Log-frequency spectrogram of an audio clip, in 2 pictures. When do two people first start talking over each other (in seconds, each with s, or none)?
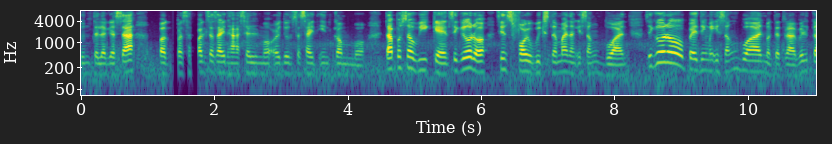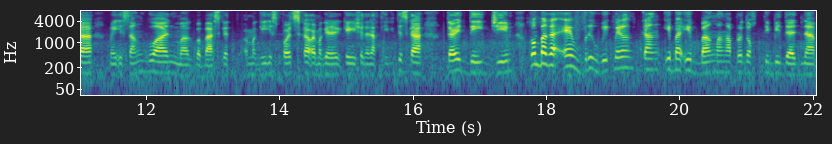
none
